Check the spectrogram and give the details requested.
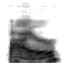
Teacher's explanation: I pronounce it with 2 syllables, fire, being a native Texan.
